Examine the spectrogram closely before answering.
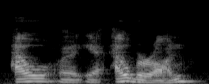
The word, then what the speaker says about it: Auberon: The Auberon tales. The reason that it caught your attention is because it's very similar in its pronunciation to Oberon, except instead of the O, it's an AU.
